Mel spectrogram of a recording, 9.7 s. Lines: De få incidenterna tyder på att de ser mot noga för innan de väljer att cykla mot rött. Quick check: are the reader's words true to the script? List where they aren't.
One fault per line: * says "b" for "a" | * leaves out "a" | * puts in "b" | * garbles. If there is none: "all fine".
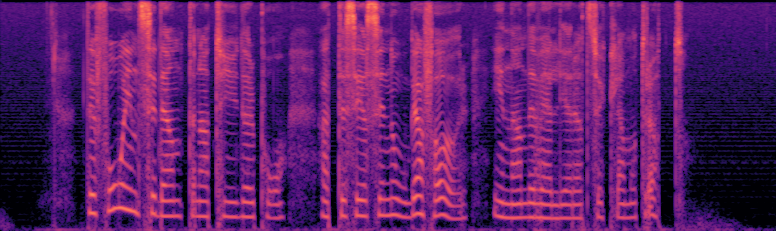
* says "sig" for "mot"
